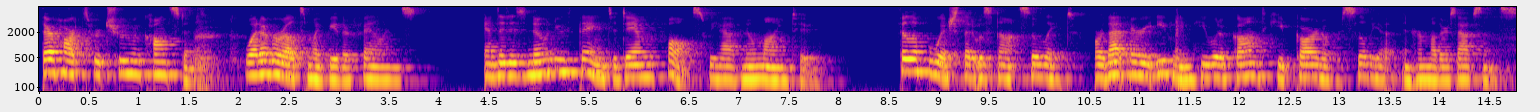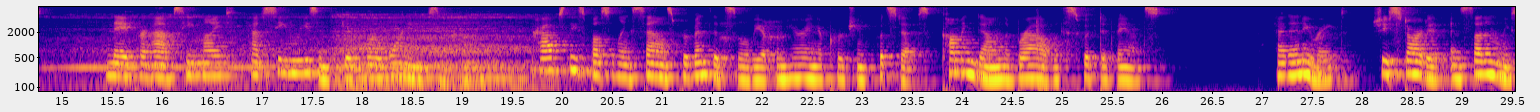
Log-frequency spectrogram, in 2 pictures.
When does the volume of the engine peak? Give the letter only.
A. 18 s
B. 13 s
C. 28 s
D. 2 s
A.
